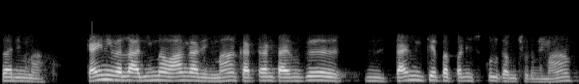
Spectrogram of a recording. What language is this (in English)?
Tamil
